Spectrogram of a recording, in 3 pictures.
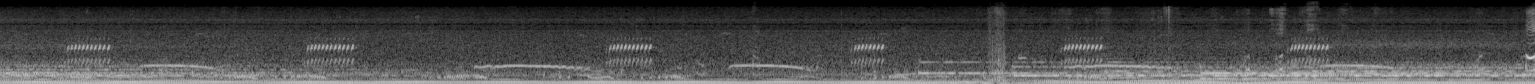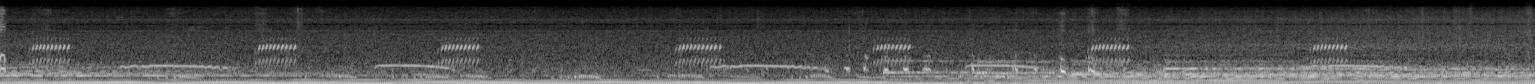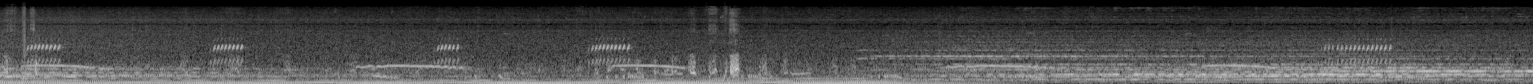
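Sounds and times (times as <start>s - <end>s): frogs calling: 0.0s - 46.0s
steady low drone: 0.0s - 46.0s.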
